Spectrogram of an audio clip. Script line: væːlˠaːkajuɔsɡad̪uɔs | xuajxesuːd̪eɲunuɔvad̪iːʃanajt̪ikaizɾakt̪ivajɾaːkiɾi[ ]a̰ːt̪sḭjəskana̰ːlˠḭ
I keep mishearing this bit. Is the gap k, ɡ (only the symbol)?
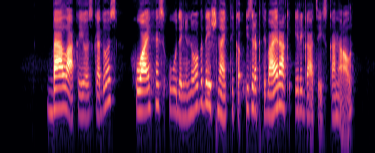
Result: ɡ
